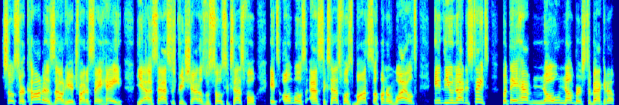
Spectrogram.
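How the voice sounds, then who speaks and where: A man hosting a gaming news livestream talks in a high, fairly bright voice, a little fast with few pauses, in clean studio sound with no echo. His commentary is casual, sweary and slangy, emphatic, sarcastic and mocking, and he repeats phrases for effect.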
